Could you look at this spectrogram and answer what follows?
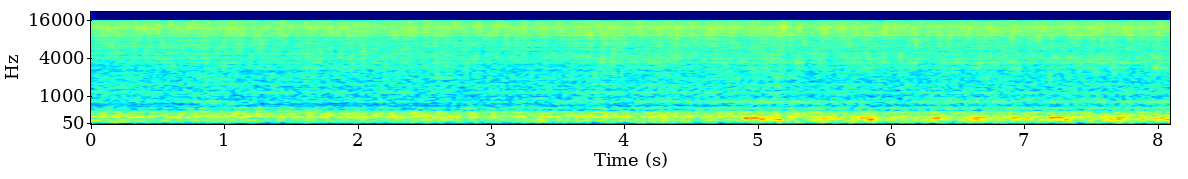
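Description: Camper sink faucet running steadily, water flushing through the lines to push out the pink RV antifreeze while de-winterizing.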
